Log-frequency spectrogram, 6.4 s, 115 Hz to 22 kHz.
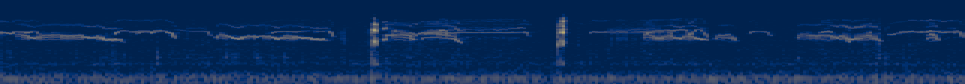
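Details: Eurasian kestrels mating on the edge of a water tower nest box, 5 February 2018: wavering, whining harmonic calls in repeated strings, with two sharp clicks and a constant low hum beneath.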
